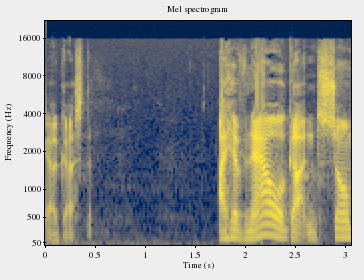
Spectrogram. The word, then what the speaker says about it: Augustine: things on the feed you will hear me call him st augustine and i have never gotten more listener feedback about anything than people contacting me to tell me that i said it wrong so much so that i had already recorded episode one and i went and re-recorded every bit where i said augustine's name to then say augustine i have now gotten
